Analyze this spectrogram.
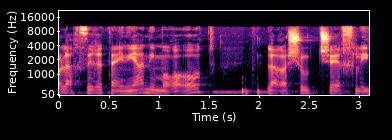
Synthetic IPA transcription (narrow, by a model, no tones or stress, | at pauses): oleaχziʁetainjanimo̞ʁaʔo̞tleʁaʃutʃeːχli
